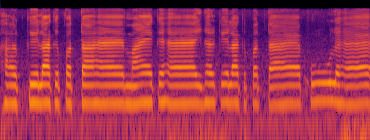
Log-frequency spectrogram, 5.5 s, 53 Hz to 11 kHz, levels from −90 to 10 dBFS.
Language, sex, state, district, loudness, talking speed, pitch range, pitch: Hindi, female, Bihar, Patna, -17 LUFS, 150 wpm, 215-225 Hz, 215 Hz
